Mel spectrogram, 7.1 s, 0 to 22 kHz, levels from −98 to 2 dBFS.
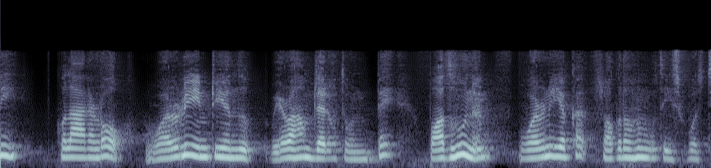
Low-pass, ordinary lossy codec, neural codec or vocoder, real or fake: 7.2 kHz; none; codec, 16 kHz, 0.5 kbps, X-Codec, HuBERT features, trained on LibriSpeech; fake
